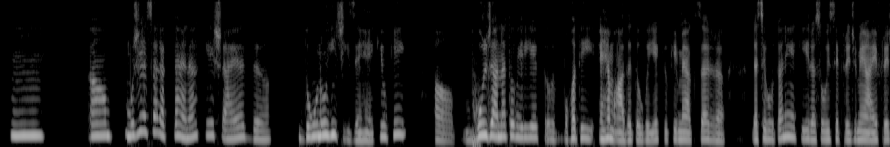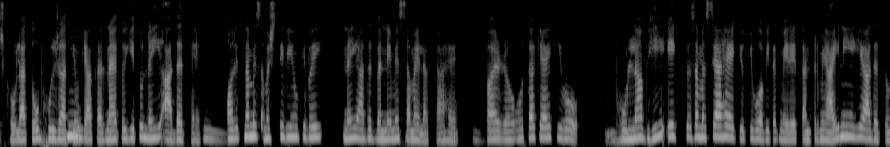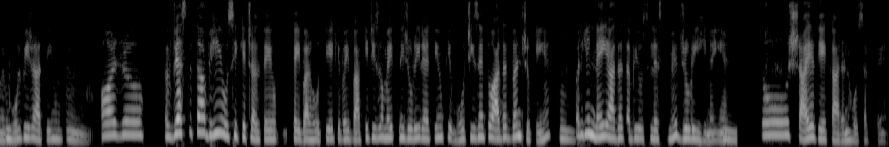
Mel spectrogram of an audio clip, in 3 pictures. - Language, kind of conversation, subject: Hindi, advice, निरंतर बने रहने के लिए मुझे कौन-से छोटे कदम उठाने चाहिए?
- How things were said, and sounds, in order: in English: "लिस्ट"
